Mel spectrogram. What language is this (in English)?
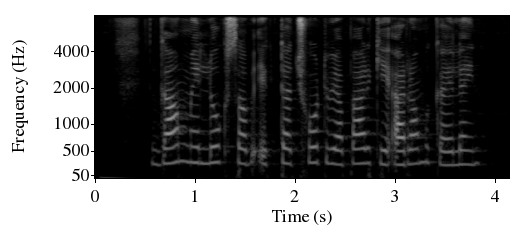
Maithili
